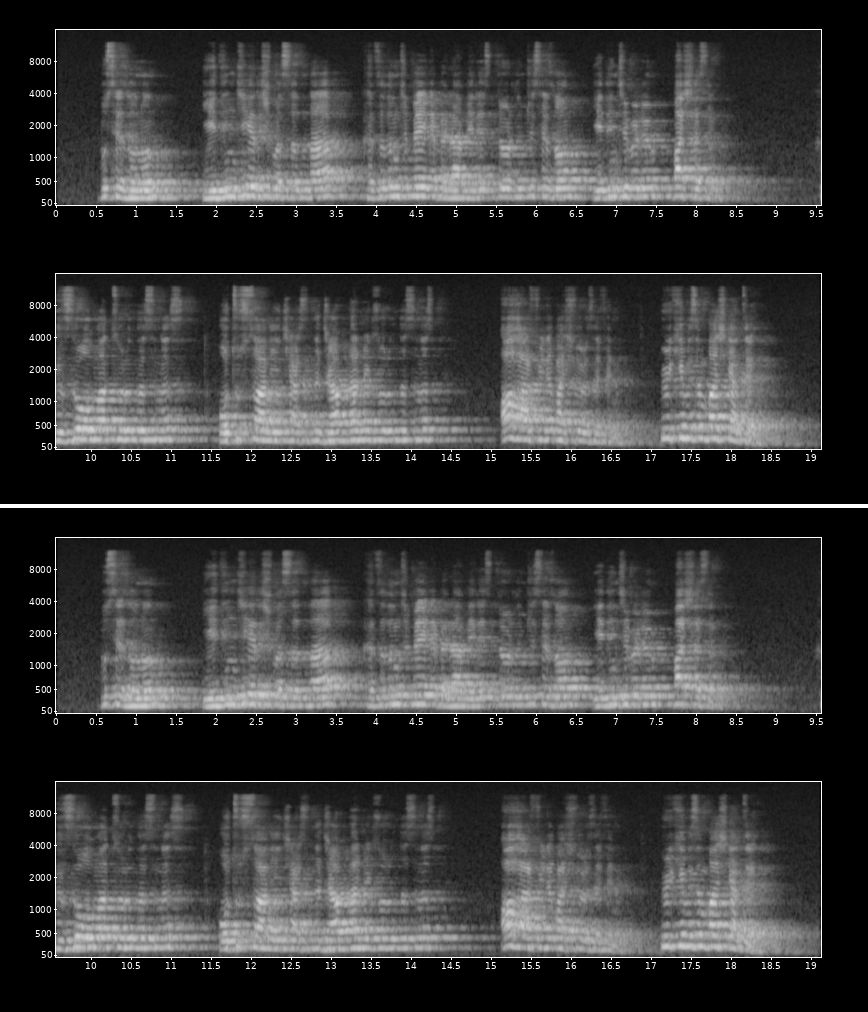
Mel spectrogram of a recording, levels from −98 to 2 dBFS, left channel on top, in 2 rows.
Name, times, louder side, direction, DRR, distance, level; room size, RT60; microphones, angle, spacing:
voice 1, 0.6-1.3 1.8-3.5 3.8-8.3 9.5-11.1 11.6-14.3 15.1-16.6 17.1-18.3, left 1 dB, 85° left, 1 dB, 7.0 m, -23 dB
27.0 x 22.0 x 8.2 m, 1.4 s
head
